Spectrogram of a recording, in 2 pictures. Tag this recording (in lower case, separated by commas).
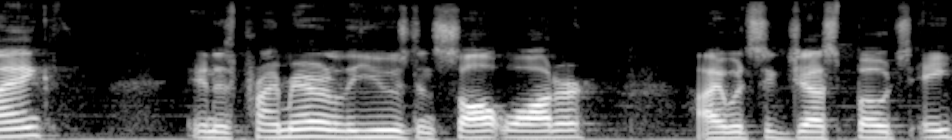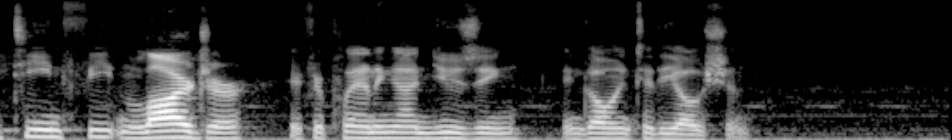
speech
